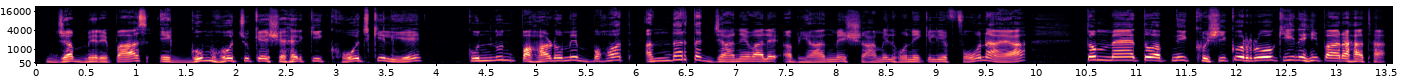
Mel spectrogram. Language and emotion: Hindi, happy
